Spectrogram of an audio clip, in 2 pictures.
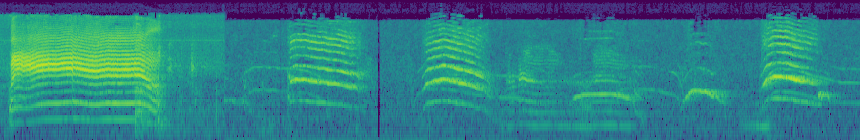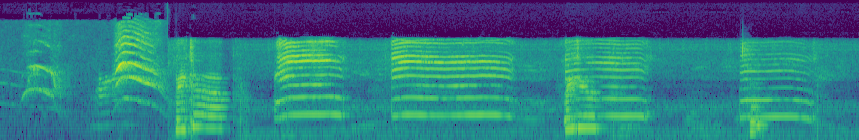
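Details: Compilation of kittens and cats meowing, a loud long meow opening a rapid series of short high arched mews, some overlapping, followed by several steady, flat-toned meows repeated about once a second.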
